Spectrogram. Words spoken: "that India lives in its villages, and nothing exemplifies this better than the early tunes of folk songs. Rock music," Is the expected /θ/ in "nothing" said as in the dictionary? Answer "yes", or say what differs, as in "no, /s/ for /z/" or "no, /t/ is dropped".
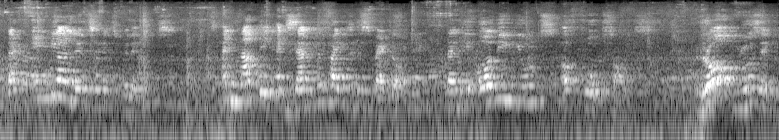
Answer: no, /t/ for /θ/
